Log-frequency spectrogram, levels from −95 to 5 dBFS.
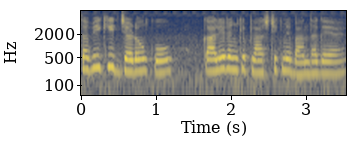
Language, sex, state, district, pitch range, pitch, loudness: Hindi, female, Uttar Pradesh, Lucknow, 210-255 Hz, 230 Hz, -16 LUFS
